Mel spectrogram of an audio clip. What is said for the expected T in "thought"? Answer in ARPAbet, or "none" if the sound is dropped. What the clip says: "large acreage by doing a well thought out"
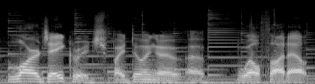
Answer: T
